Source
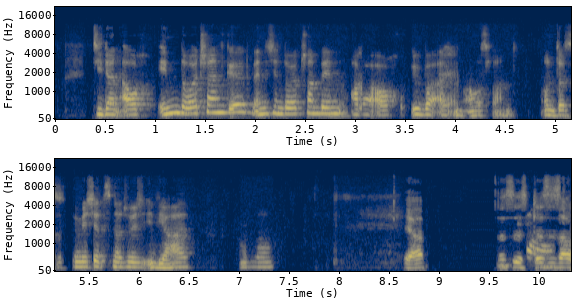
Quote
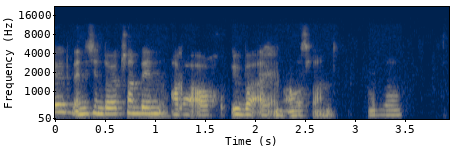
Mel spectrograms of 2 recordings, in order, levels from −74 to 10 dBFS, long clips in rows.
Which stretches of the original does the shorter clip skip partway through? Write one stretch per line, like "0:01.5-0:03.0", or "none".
0:04.8-0:06.8

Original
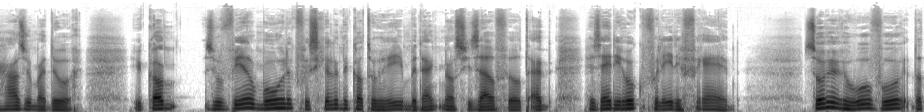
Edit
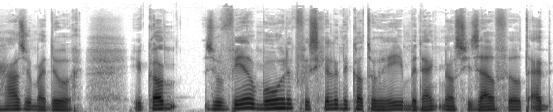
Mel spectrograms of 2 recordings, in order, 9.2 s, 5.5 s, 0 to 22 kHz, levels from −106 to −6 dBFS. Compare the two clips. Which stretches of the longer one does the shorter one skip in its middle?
none

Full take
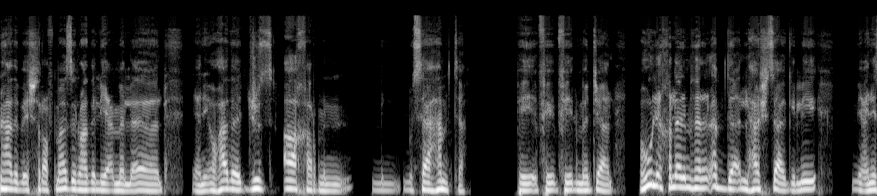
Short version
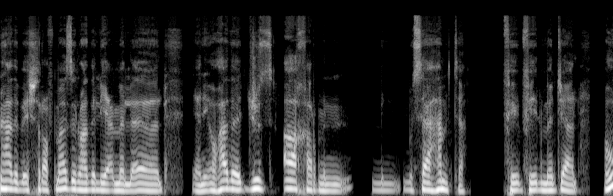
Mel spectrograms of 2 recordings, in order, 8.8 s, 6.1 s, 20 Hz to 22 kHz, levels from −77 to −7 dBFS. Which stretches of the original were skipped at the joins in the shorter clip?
0:05.0-0:05.4

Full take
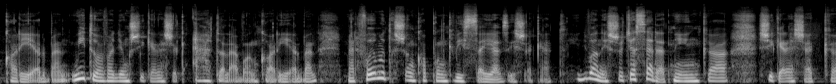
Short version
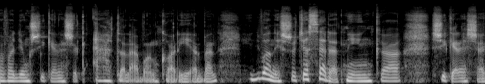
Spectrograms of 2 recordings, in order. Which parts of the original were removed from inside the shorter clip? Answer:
0:03.4-0:05.7

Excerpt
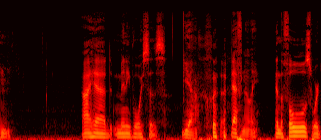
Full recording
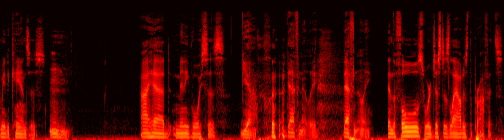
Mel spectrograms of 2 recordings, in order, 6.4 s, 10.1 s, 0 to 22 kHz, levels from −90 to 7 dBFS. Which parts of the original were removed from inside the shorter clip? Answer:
0:05.7-0:06.8

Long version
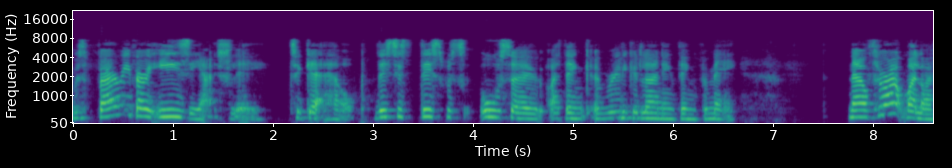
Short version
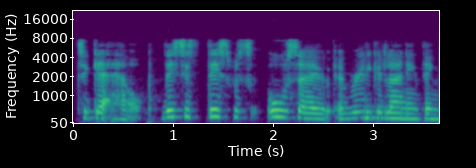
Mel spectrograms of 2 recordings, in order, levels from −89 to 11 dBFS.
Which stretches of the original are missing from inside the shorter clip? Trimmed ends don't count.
0:04.7-0:05.2

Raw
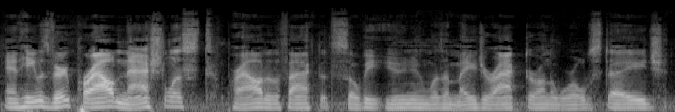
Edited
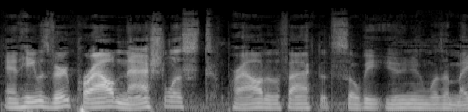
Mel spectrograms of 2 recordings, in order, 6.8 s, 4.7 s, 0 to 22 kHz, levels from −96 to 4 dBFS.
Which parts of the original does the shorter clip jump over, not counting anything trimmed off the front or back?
none

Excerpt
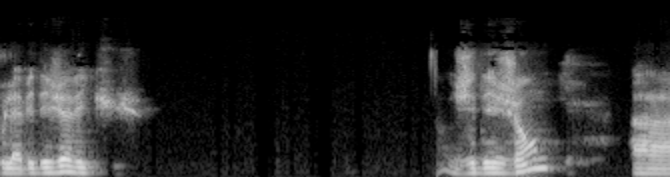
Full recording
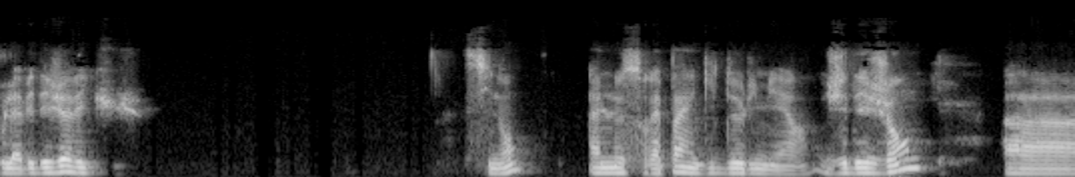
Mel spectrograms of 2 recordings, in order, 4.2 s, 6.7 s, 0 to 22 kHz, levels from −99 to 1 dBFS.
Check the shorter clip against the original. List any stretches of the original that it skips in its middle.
0:02.7-0:05.1

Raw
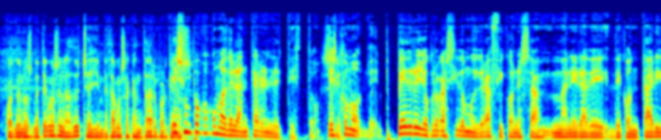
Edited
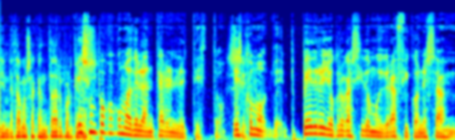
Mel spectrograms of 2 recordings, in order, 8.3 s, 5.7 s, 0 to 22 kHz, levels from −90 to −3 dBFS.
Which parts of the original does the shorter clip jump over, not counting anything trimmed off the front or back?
none

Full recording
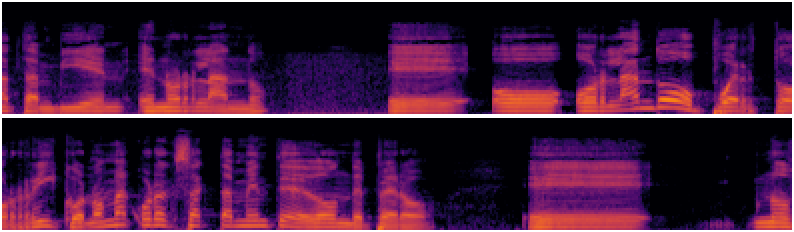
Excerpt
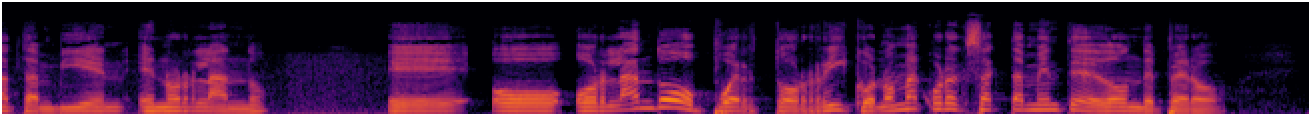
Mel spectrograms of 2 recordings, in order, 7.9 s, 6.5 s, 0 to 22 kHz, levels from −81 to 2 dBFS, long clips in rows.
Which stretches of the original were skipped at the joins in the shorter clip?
none

